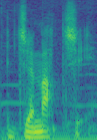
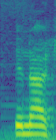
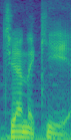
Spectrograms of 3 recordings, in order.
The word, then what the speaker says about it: Janachi: Okay, so my name is pronounced Janachi. Janachi. And don't worry, you are not the first person to mispronounce it or just not know how to pronounce it. There are so many people who assume it's Janaki, and I don't blame them. But yes, if you want to use the full name, it is Janachi, but it is perfectly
